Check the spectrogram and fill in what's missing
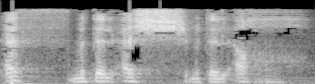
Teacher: ها امتداد الصوت ومط الصوت، هذه الرخاوة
